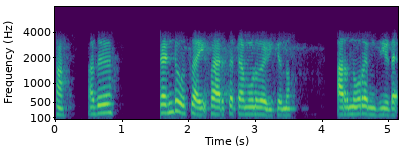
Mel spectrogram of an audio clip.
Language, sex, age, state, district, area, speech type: Malayalam, female, 18-30, Kerala, Wayanad, rural, conversation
